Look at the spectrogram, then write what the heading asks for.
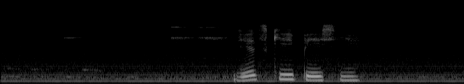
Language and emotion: Russian, neutral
